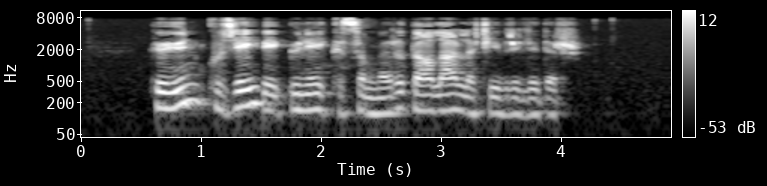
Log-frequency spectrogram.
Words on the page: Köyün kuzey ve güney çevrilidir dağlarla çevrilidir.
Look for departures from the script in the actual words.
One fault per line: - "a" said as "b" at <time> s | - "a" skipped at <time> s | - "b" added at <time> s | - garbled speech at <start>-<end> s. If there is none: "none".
- "çevrilidir" said as "kısımları" at 2.1 s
